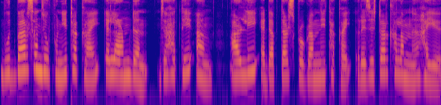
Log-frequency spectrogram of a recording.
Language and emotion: Bodo, neutral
